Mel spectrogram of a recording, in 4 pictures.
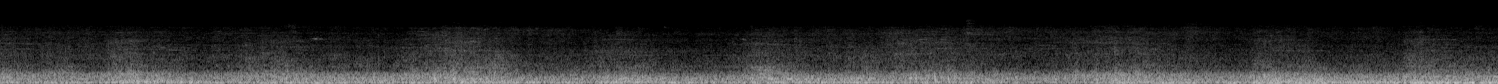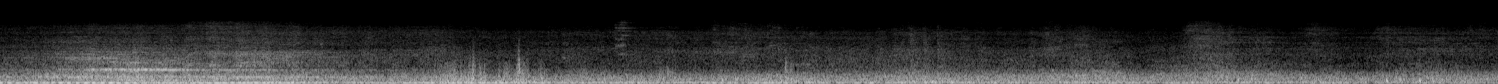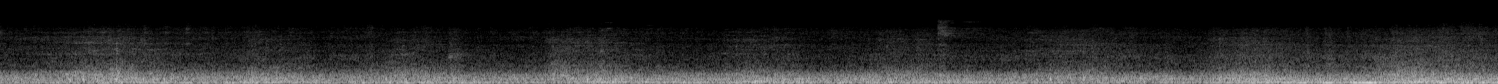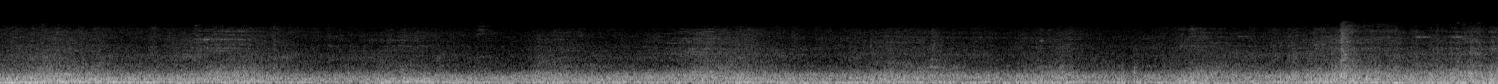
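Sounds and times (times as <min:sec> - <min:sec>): steel wheels rumbling on rails: 0:00.0 - 0:59.9.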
